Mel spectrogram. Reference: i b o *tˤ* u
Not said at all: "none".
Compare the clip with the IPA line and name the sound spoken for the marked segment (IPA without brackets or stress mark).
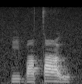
tˤ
